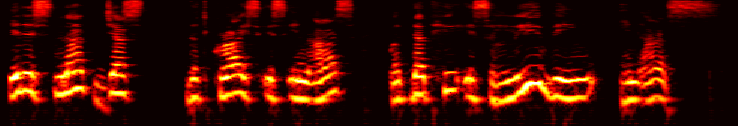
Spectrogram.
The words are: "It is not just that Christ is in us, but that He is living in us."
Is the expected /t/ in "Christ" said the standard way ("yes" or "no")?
yes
